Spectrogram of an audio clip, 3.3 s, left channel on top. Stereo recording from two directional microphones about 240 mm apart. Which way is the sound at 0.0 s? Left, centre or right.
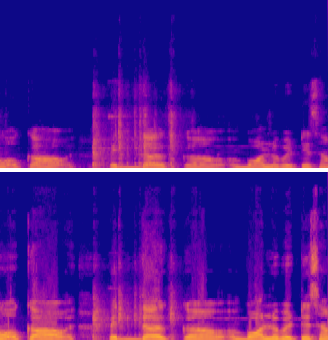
Right.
